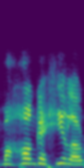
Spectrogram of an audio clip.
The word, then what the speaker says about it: Monongahela: I actually think I'm getting the Monongahela right, and I believe it is even called by the Pittsburgh natives as the Mon.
